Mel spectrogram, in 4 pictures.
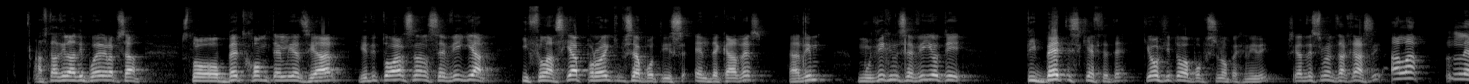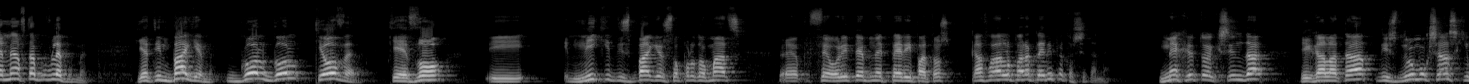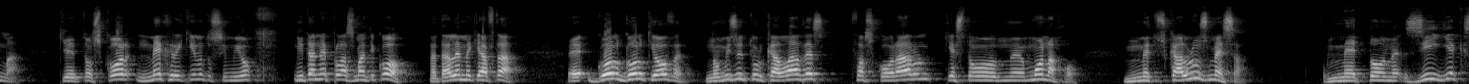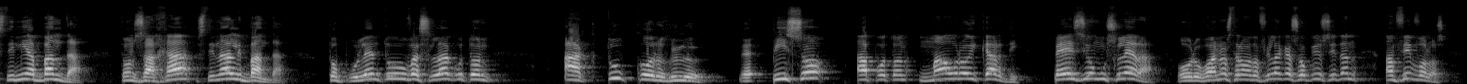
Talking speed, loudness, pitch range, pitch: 145 wpm, -24 LUFS, 175-235 Hz, 200 Hz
